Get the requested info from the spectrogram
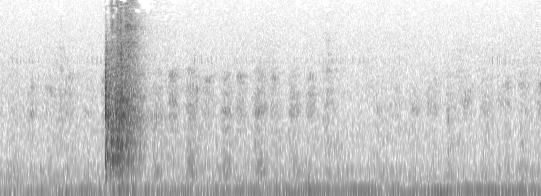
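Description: A husky panting steadily, with a short, loud burst of noise about a second in.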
